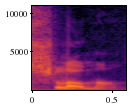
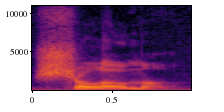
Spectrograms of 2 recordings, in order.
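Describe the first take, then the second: First: No vowel is heard between 'sh' and 'l'. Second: A short vowel is heard after the 'sh' sound. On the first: This is the modern pronunciation. "But in modern Hebrew, it's just shlomo. They don't give that vocal sound at all" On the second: This is the classical pronunciation. "it's supposed to be vocalized in biblical Hebrew"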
